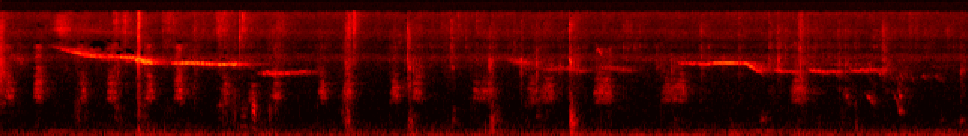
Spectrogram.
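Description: Faint bird calls in a chicken yard: three thin, high whistles that slide down in pitch, with scattered soft taps over a low steady rumble.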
